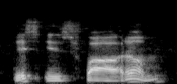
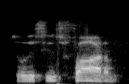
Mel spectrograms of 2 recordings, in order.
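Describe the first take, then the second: First: Farum said slowly with an uh after the r. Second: Farm said with r running straight into m; farm, one syllable. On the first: Teacher contrasts farum for students, slowly. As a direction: draw out farum as fa-rum. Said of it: "See what happened there". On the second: Teacher contrasts farm for students, no extra vowel. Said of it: "no more uh after ra". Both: Shown as a demonstration.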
